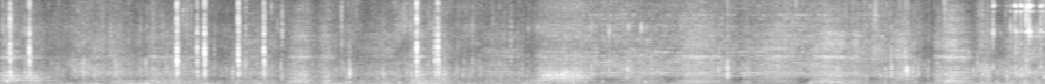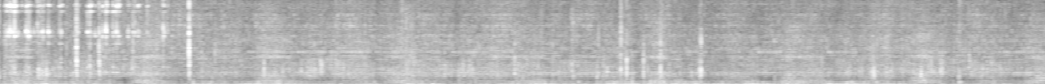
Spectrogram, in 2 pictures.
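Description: Bicycle tyres rumble and crunch over a dirt trail.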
